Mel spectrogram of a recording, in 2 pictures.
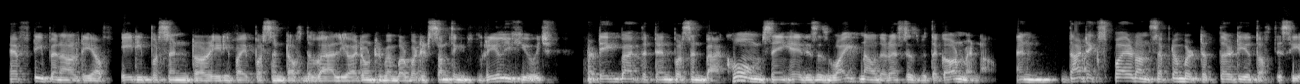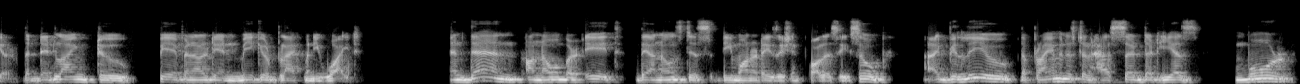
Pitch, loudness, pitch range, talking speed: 105 Hz, -14 LUFS, 100-130 Hz, 185 wpm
